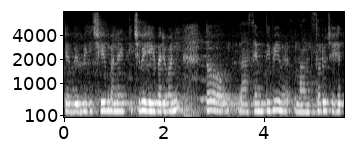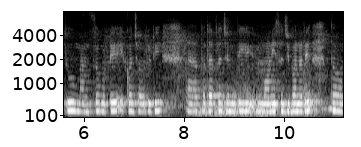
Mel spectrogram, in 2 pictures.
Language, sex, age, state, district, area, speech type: Odia, female, 18-30, Odisha, Puri, urban, spontaneous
